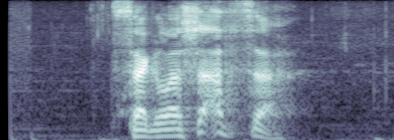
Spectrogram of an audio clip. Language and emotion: Russian, positive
